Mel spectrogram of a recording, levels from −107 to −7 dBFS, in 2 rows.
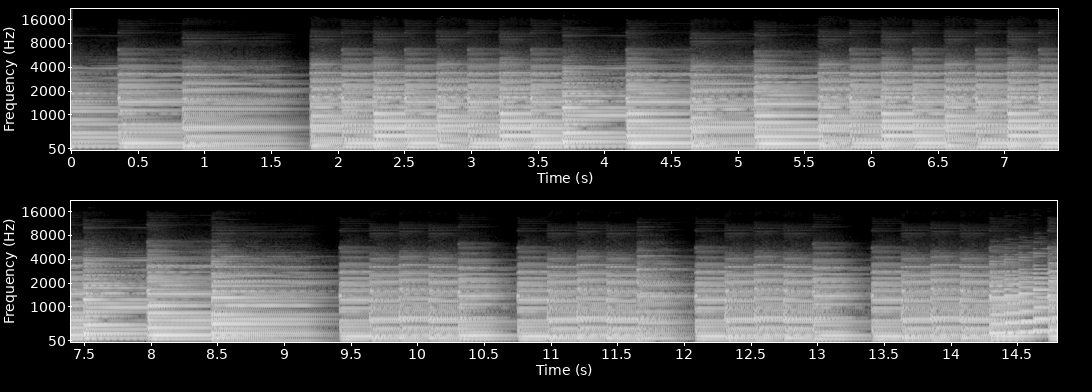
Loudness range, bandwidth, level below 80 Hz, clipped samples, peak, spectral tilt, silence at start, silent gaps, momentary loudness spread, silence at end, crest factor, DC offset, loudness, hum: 4 LU; 7 kHz; -40 dBFS; under 0.1%; -6 dBFS; -8.5 dB/octave; 0 s; none; 7 LU; 0 s; 14 dB; under 0.1%; -22 LUFS; none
